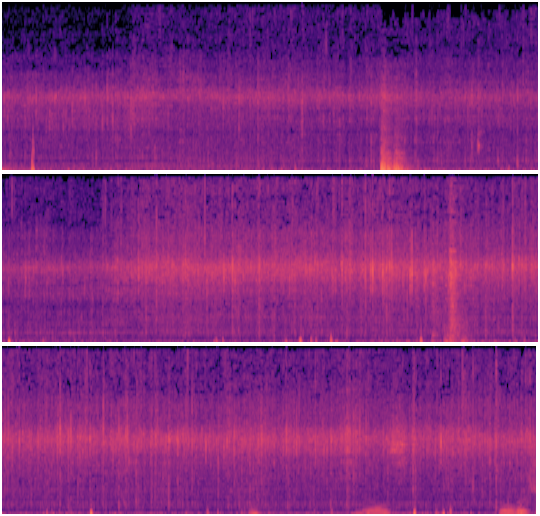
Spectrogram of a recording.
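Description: Chicken wings sizzle in a cast iron pan over an outdoor jungle fire, a steady close crackling hiss with occasional sharper pops and clicks, running without a break and with no voices.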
